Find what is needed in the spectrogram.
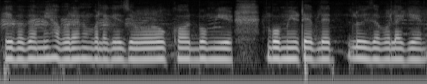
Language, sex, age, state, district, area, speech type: Assamese, female, 18-30, Assam, Dhemaji, urban, spontaneous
